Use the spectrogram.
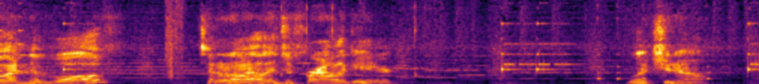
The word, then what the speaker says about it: Feraligatr: So they had to improvise and just remove the O, so that way it's still pronounced Feraligatr, but it looks a bit stupid.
